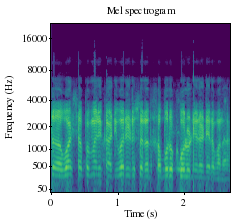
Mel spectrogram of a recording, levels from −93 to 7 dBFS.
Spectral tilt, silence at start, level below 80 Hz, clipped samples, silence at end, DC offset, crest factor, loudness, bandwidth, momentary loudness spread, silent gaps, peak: -2 dB/octave; 0 s; -54 dBFS; under 0.1%; 0 s; under 0.1%; 16 dB; -15 LUFS; 12 kHz; 2 LU; none; 0 dBFS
